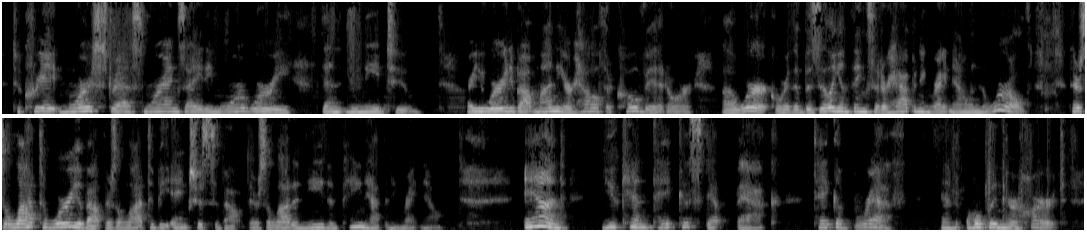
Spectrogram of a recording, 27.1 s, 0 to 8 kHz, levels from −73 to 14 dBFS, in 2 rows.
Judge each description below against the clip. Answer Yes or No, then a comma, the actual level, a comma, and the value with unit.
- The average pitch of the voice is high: Yes, high, 225 Hz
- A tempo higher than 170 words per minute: No, average, 160 wpm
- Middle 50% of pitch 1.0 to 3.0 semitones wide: No, average, 3.7 semitones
